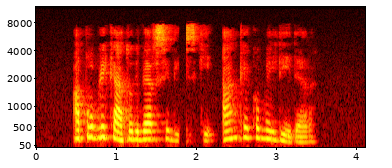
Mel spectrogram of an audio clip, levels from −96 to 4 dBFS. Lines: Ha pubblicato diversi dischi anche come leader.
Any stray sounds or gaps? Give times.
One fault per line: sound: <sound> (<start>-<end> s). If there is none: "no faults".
sound: dropout (1.8-1.9 s)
